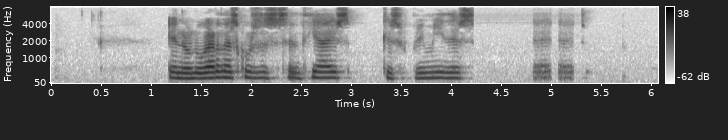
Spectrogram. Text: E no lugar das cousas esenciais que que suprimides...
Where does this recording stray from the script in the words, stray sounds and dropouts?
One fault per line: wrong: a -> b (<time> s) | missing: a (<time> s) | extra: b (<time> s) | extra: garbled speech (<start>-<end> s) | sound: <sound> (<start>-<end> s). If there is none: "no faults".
missing: que (3.5 s)
sound: laugh (4.8-5.2 s)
